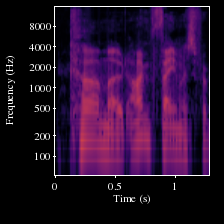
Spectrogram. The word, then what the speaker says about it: Kermode: wrong a how do you pronounce it kermode kermode I'm famous for pronouncing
